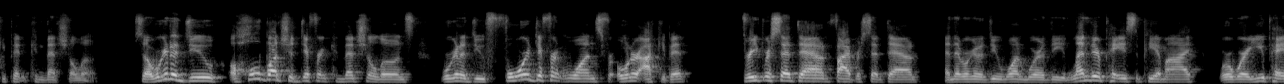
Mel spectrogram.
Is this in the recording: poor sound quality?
no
